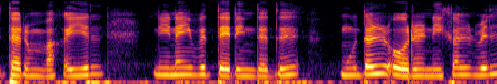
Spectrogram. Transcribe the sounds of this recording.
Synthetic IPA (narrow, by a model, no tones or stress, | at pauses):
t̪ːɐɾɯmʋɐɣɐjɪl | nɪnɐɪʋɯt̪ɛɾɪnd̪ɐðɯ | mʊðɐlɔɾɯnɪɣɐɭʋɪ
